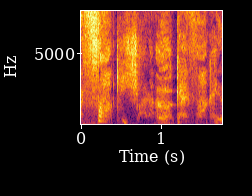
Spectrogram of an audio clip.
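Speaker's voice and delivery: play-acted snapping, whispered, hushed furious rage. Retelling snapping at someone who scared the nurse: imitating own angry outburst. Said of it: "but I lose my shit".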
